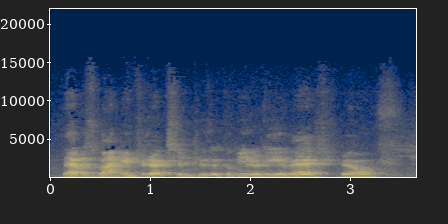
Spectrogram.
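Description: A man speaks in a monotone with flat intonation, and audible room echo surrounds his voice. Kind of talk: interview answer. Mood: reflective, anecdotal. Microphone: camera far.

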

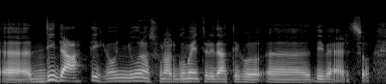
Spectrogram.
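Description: Speaking at a moderate pace with ordinary pitch variation, a man with a slight Florentine accent has a fairly high pitch. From Italy, Florence; Italy. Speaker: singer-songwriter; interviewee. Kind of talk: interview. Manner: halting, many repetitions. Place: hall. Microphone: lapel.

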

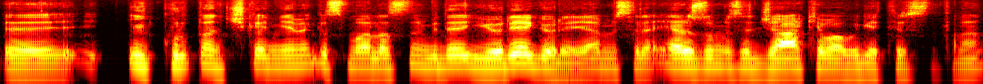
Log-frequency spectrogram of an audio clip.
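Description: Against a quiet background with a dry sound and no echo, a man talks at a very fast pace, his dark, mellow tone carrying ordinary pitch variation. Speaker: Arabic lecturer at a theology faculty. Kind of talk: live-stream briefing and Q&A. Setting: live stream. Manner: raising voice to be heard. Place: office. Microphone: too quiet for some viewers; webcam.

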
